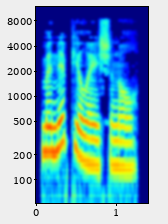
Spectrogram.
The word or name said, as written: manipulational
